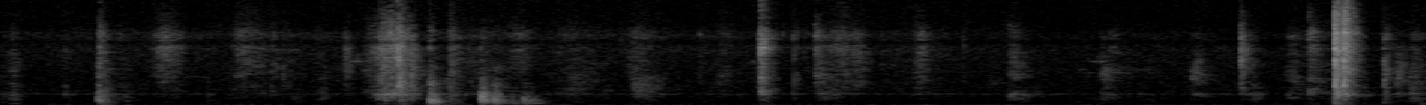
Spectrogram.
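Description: Scattered light clicks and knocks from hands handling the opened LED TV's backlight panel and LED lenses. There is a short cluster about two seconds in and the sharpest click near the end, over a faint steady hum.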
